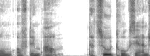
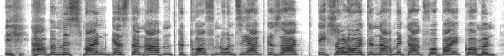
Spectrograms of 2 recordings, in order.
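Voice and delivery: put-on boy voice; 7 dB louder than usual. Jack speaks.

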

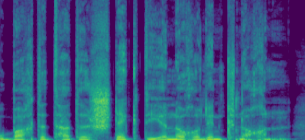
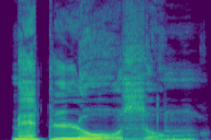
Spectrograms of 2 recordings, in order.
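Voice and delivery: sly slow reveal; much slower than usual. A narrator's reading. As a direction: savour "Losung" slowly as the potter. Sarg answers slowly.

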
